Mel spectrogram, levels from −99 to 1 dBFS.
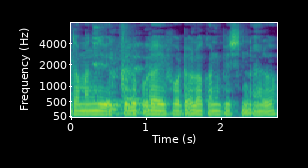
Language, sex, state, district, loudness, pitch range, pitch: Telugu, male, Andhra Pradesh, Sri Satya Sai, -17 LUFS, 105-110 Hz, 105 Hz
